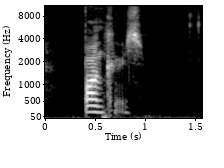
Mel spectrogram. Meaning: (adjective) Mad; crazy; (noun) plural of bonker
- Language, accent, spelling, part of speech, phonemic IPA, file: English, US, bonkers, adjective / noun, /ˈbɑŋkɚz/, En-us-bonkers.ogg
